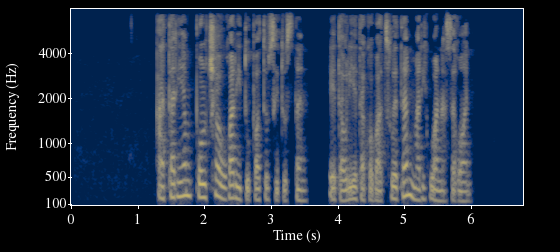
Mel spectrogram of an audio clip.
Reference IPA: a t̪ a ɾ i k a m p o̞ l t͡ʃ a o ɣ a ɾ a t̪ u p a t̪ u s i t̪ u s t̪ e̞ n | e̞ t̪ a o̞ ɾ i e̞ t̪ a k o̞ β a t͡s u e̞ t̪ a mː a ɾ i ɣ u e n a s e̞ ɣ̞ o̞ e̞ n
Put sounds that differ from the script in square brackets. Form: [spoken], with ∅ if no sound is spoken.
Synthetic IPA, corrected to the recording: a t̪ a ɾ i [∅] a m p o̞ l t͡ʃ a [u] ɣ a ɾ [i] t̪ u p a t̪ u s i t̪ u s t̪ e̞ n | e̞ t̪ a o̞ ɾ i e̞ t̪ a k o̞ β a t͡s u e̞ t̪ a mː a ɾ i ɣ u [a] n a s e̞ ɣ̞ o̞ e̞ n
